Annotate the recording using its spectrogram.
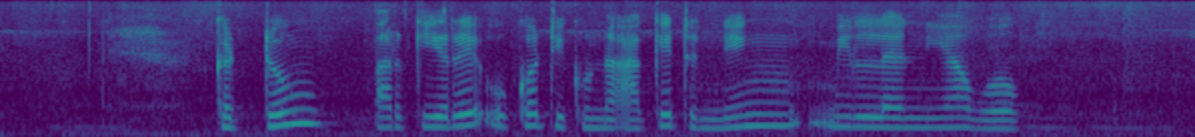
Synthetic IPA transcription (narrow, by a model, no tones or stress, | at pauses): ɡ̥ə̤ɖ̥ʊ̤ŋ | parkiɾeʔukɔd̪̥i̤ɡ̥unaʔaked̪̥ə̤nɪŋmilɛniawɔk̚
